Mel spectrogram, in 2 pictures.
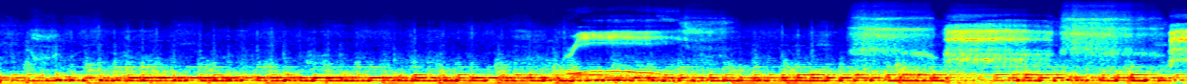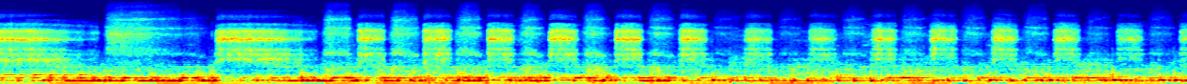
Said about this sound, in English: Deeper and faster now. Breathing through your mouth. Deep and fast. Feel the charge rising.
